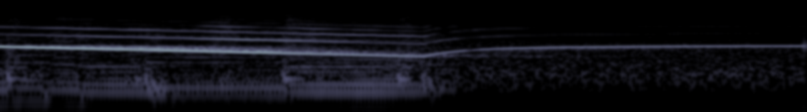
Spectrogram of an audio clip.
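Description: Siren-like sound effect: one whining tone that slides down for about two seconds, then swoops back up and holds, over the tail of the show's rock music bed, which stops partway through.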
